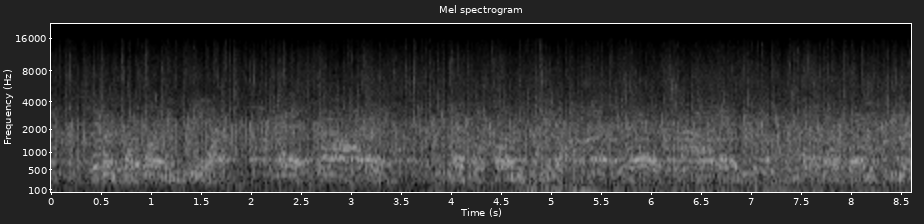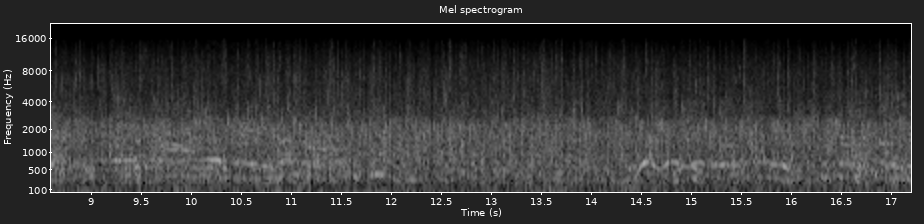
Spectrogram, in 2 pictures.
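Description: A crowd of men and women cheer and shout.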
